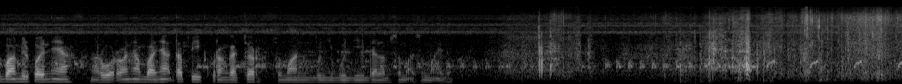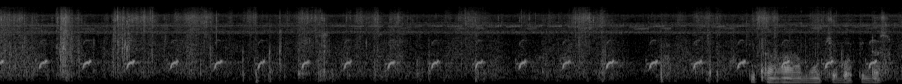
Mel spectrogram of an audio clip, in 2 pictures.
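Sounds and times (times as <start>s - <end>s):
rustles and clicks: 6.7s - 13.0s.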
